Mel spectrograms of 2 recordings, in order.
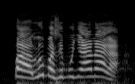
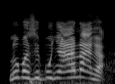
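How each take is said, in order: First: High, loud accusing cry at dad; louder angry shout. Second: Put-on loud, sharp reproach from a hurt teenage daughter; angry daughter shouting. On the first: Retold or imitated. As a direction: hurl it at him even harder. Daughter's question retold again. (teriakan marah yang lebih keras) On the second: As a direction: throw the question at dad, hurt and defiant. Daughter confronts her father. (anak perempuan membentak ayahnya)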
